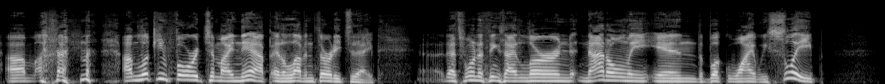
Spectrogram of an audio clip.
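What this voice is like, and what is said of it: Tired, slightly slurred speech. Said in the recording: “I'm tired right now... if I sound like I'm slurring my words, I'm not drunk”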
